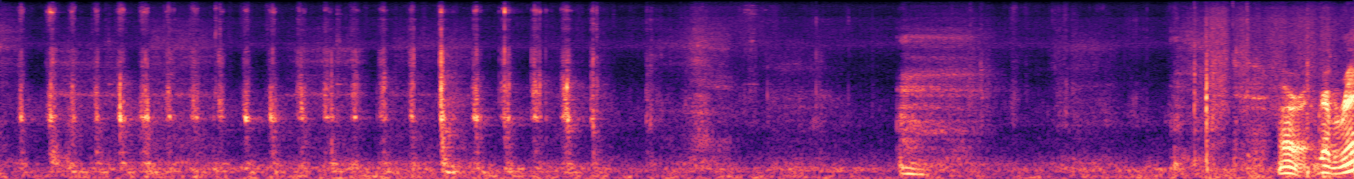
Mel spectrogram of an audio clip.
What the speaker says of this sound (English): grab a wrench, tighten it up a little bit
